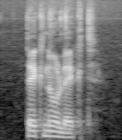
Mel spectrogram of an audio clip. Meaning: technolect
- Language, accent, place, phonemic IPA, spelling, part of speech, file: French, France, Lyon, /tɛk.nɔ.lɛkt/, technolecte, noun, LL-Q150 (fra)-technolecte.wav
